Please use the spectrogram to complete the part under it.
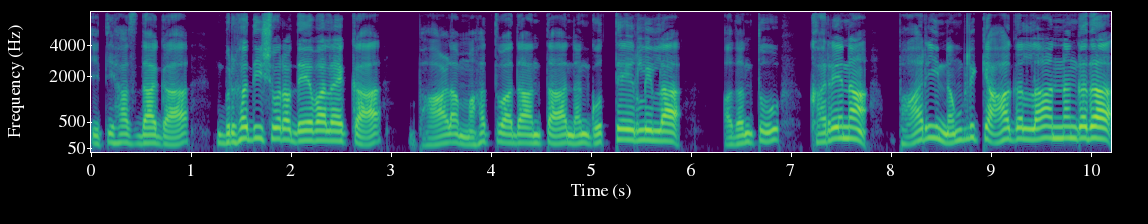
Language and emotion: Kannada, surprised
